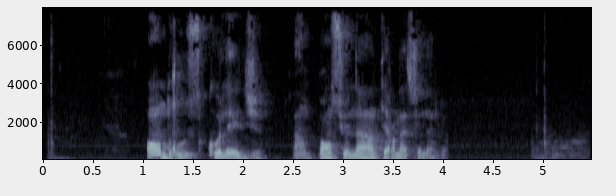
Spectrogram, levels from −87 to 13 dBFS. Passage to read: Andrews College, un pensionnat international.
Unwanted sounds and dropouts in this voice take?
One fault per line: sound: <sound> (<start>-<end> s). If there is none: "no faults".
no faults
